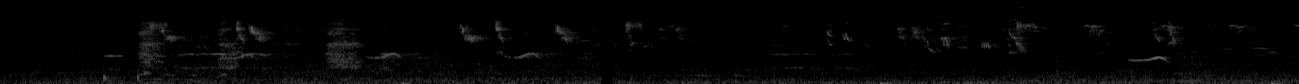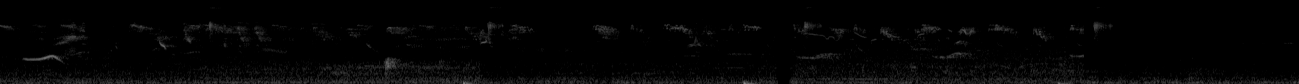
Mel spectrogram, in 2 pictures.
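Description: Several birds chirping and calling outdoors: a busy run of short high chirps with a few lower whistled notes, over faint steady background noise. The sound drops out for an instant twice.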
